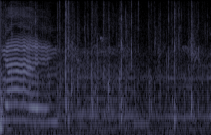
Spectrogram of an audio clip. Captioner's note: subdued clapping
